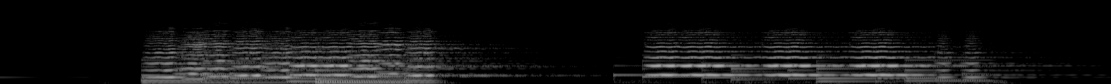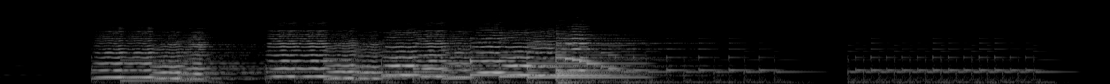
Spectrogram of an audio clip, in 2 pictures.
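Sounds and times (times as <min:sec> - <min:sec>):
violin and piano playing an adagio: 0:01.4 - 0:05.2, 0:06.3 - 0:10.1, 0:12.0 - 0:18.6.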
